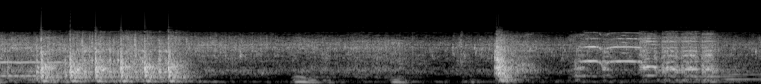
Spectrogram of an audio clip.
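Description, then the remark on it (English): A door knocker raps in a rapid burst of sharp, ringing knocks. After a lull comes one heavier bang, then a voice begins speaking. “There isn't a bell on this door. There might at least be a knocker.”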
